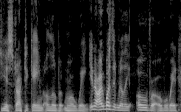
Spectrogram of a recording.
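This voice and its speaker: A woman speaks with a New Jersey accent. Her pitch swings very widely. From New Jersey, US. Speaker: nutrition professor. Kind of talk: interview. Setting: podcast.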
